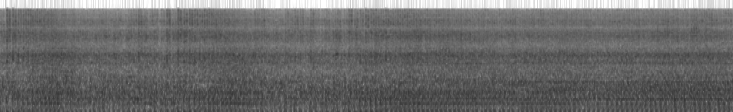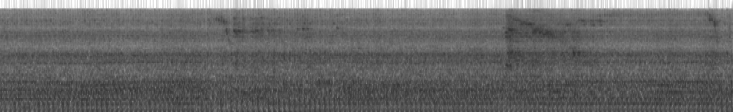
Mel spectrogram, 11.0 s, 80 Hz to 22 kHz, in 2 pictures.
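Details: Barn-find tiller, bought 17 years ago and never used, on its first run after its seized linkage was freed with lube; oil full. Loud single-cylinder chug runs fairly steady at idle with a couple of brief speed dips; slight stumble, cause unconfirmed.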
